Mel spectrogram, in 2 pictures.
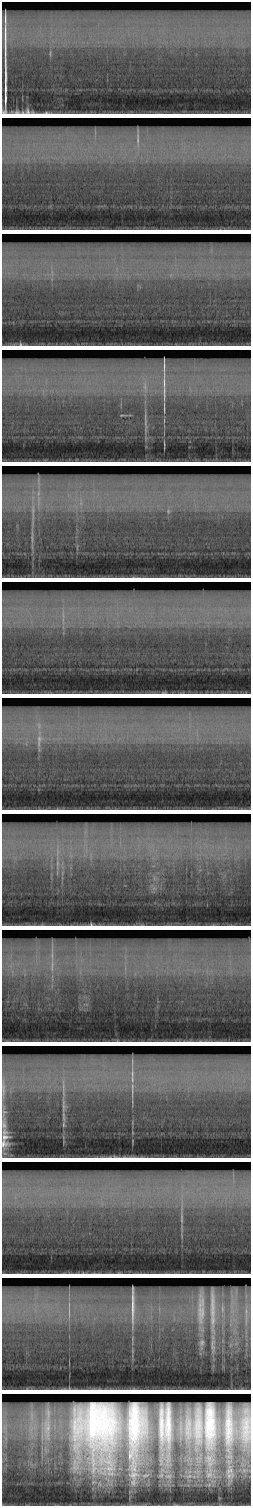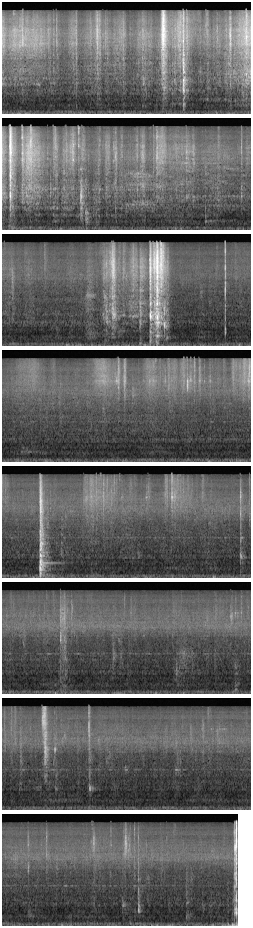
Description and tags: bowling water for noodles and sauce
